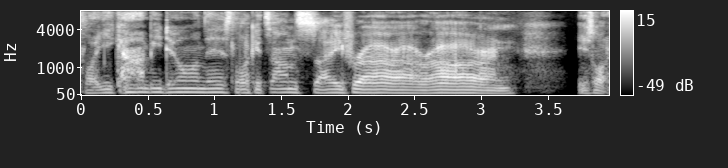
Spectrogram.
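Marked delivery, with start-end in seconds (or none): 0.2-3.1 mock stern sergeant major yelling. Retelling an officer scolding from a tank: imitating someone yelling. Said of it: "he's yelling at me".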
